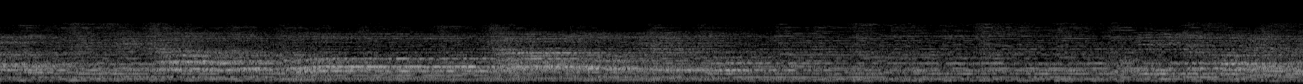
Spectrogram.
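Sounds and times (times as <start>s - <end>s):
young choir singing a hymn: 0.0s - 8.4s, 11.3s - 13.0s
acoustic guitar: 0.0s - 13.0s.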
